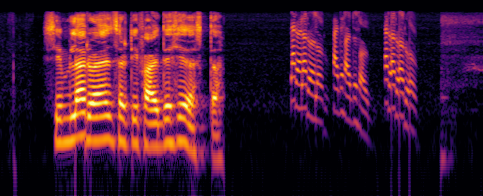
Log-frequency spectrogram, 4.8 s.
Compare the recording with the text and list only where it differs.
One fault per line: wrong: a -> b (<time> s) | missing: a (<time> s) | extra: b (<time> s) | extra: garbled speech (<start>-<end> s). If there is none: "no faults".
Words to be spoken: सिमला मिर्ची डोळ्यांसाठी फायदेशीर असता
missing: मिर्ची (0.9 s)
